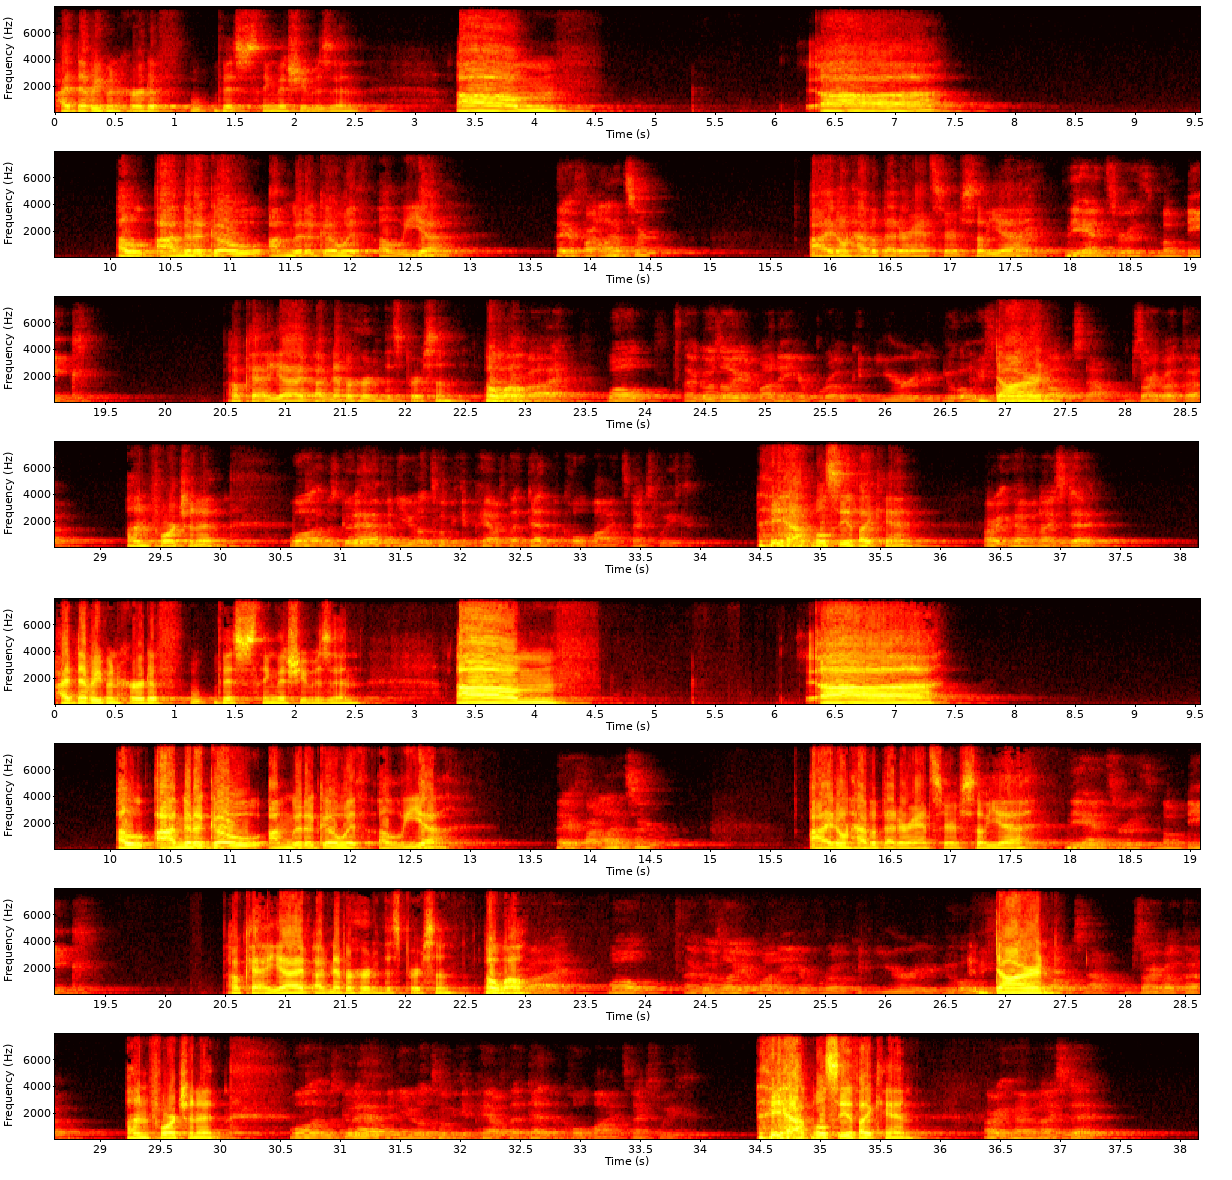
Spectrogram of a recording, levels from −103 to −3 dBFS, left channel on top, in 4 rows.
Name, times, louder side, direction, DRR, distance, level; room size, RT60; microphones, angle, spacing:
voice 1, 0.0-2.6 3.3-4.4 6.3-7.4 10.1-12.8 15.8-17.7 20.5-22.4 22.7-23.0 26.7-27.4 29.2-30.3 34.5-35.8, right 7 dB, 55° right, 0.3 m, -25 dB
voice 2, 13.7-14.5 17.5-19.4 22.7-23.3 23.7-24.0 24.3-28.6 30.6-33.9 36.4-37.3, left 1 dB, 35° left, 0.9 m, -40 dB
10.5 x 4.7 x 4.6 m
head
